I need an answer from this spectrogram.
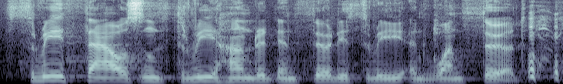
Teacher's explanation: So he had me say 3,333 1/3 with the TH and not with the S.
